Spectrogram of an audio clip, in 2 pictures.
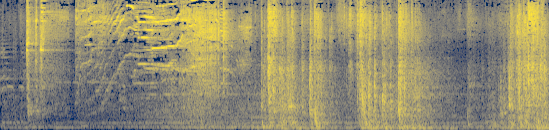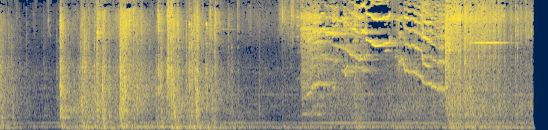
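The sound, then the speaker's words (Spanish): An old but perfectly maintained elevator with very old glass, much wrought iron, golden knobs and a triple door: its iron gates squeal and rattle as they slide open and shut, with metallic clanks, high screeches and a steady mechanical rumble running throughout, loud. “Es un ascensor antiguo, pero que está perfectamente mantenido”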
